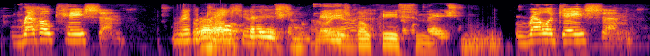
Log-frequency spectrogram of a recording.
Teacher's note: four syllables. Emphasize the third syllable.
